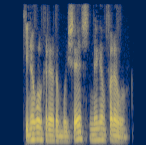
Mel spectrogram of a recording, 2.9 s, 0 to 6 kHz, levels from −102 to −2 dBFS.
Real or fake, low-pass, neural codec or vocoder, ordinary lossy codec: real; 5.4 kHz; none; MP3, 48 kbps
